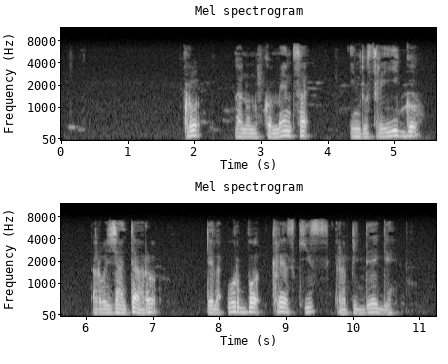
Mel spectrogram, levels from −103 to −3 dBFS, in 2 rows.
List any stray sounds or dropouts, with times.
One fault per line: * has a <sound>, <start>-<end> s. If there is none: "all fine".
all fine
